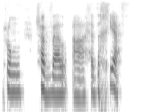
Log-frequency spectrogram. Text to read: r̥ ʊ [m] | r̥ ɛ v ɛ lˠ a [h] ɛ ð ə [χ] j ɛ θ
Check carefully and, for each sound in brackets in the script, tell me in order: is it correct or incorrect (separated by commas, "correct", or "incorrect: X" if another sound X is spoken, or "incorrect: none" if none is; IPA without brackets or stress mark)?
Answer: incorrect: ŋ, correct, correct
